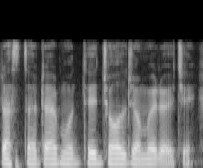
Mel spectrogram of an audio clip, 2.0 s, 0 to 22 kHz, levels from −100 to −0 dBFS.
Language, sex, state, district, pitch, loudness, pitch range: Bengali, male, Tripura, West Tripura, 125 Hz, -18 LUFS, 120-130 Hz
